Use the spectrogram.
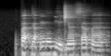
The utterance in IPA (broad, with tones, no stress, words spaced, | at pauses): pä˦ʔɡä˦ʔ ŋo˦ ɡũ˨d͡ʑã˦sʰä˦pã˨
